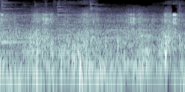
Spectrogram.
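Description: Walking footfalls through dry prairie grass and brush: irregular soft thuds a few tenths of a second apart, over a steady low rumble of wind on the microphone.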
